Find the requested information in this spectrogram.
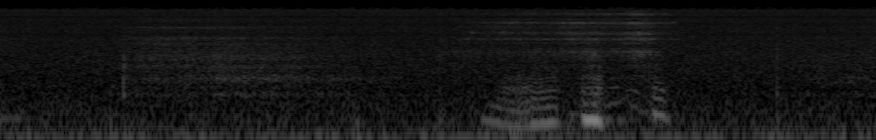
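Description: One low rattling snore over steady room hum during sleep; ordinary snoring.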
